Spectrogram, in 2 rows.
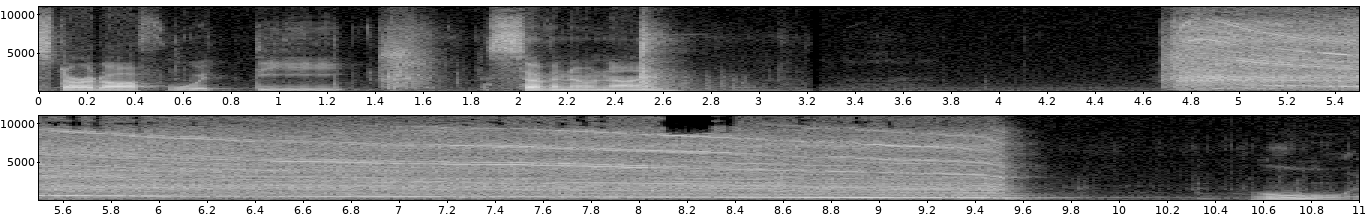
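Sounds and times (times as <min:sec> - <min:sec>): cordless drill driving a screw: 0:04.7 - 0:09.7.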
